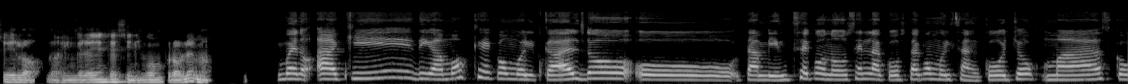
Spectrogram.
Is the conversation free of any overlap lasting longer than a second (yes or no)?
yes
